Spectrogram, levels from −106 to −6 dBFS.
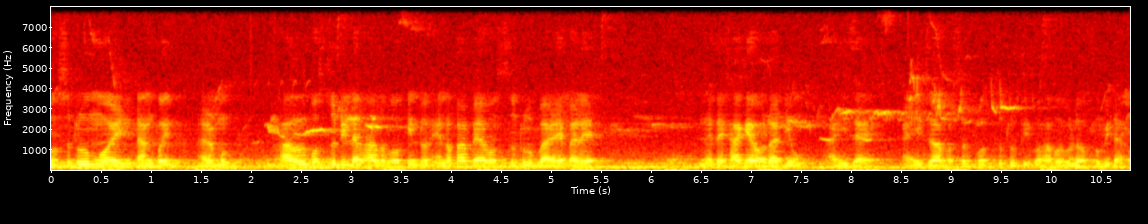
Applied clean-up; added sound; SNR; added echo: none; Chirp, tweet; 5 dB; reverberation time 1.0 s.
